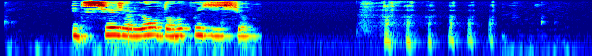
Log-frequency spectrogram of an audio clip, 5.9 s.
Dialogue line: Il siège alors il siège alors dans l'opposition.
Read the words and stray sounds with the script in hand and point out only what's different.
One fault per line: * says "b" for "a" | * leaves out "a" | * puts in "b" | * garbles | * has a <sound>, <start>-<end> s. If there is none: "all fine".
* leaves out "il siège alors"
* has a laugh, 3.6-5.0 s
